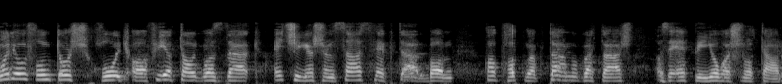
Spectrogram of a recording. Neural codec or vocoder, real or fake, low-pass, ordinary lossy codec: codec, 24 kHz, 0.9 kbps, WavTokenizer, medium music audio release; fake; 7.2 kHz; none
